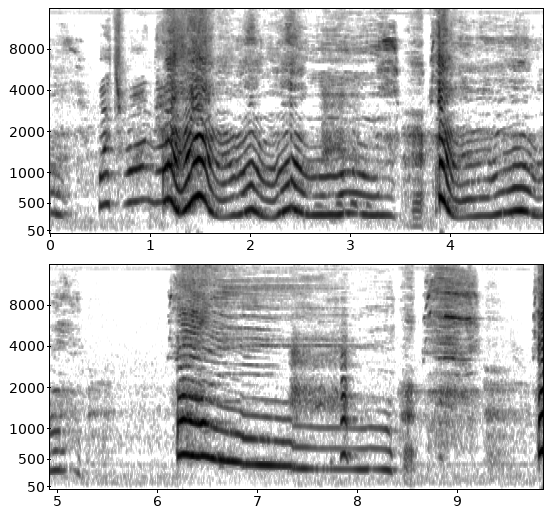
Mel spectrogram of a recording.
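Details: Howls of a house dog left alone while its owner is out shopping: warbling, wavering notes that rise and fall, then a long steady howl tapering downward, in a small room.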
